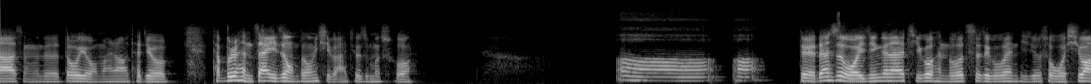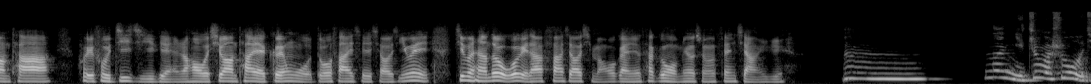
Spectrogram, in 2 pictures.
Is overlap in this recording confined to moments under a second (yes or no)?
yes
